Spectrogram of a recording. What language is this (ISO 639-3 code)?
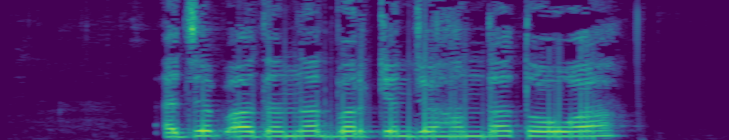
uig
